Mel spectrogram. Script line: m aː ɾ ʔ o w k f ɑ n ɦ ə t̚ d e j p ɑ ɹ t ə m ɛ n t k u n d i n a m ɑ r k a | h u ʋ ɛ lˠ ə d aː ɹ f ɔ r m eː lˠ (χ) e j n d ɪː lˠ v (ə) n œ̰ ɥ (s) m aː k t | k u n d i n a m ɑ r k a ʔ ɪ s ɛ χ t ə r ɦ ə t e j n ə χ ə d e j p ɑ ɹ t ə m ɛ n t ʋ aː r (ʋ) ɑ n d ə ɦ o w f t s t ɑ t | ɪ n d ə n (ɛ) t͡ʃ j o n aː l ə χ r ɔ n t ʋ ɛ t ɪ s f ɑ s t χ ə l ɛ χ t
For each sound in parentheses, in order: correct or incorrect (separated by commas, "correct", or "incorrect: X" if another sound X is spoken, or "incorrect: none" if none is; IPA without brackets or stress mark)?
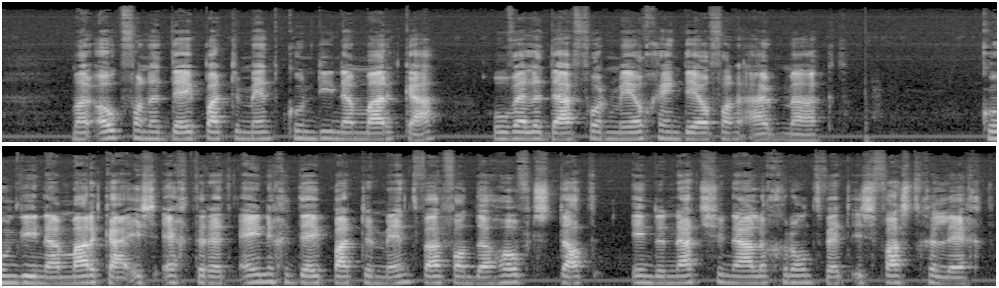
correct, incorrect: ɑ, incorrect: t, incorrect: v, incorrect: a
